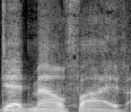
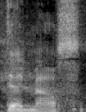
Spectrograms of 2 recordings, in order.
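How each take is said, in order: First: The name ends with the sounds mau five. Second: The name ends with the word mouse. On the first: "It's fucking deadmau five. I don't give a fuck" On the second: "It's Dead Mouse. I know"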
